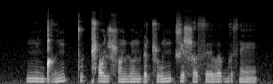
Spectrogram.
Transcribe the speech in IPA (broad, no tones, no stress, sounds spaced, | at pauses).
ŋ ĩ ɡ͡ǃ ɤ ɲ tː u ǁ ɔ ʎ ʂ ɔ̃ ʎ l ũ ʎ ɾ ə ʈ͡ʂ u ɲ t͡ɕ e ʂ ɤ s ɘ l ɤ ɡ ɵ s ɾ ẽ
